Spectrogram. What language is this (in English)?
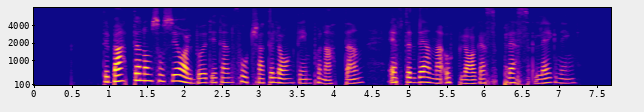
Swedish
